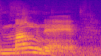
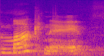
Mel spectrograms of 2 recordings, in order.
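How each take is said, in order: First: No k sound is heard mid-word. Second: A k sound is heard mid-word. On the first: The speaker calls it right. "it is maknae" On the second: The speaker calls it wrong. "it is not maknae"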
